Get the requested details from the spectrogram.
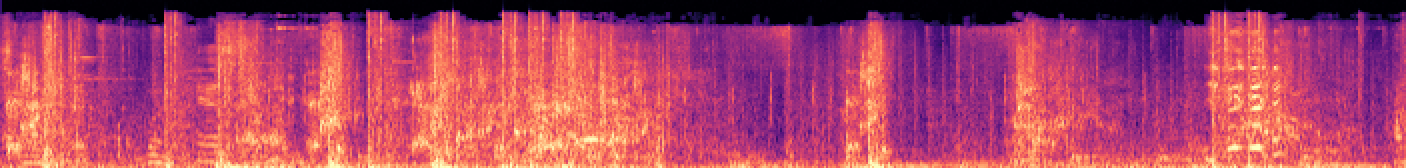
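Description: A gun fires in loud bursts of shots.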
